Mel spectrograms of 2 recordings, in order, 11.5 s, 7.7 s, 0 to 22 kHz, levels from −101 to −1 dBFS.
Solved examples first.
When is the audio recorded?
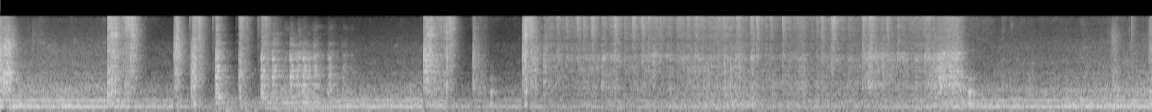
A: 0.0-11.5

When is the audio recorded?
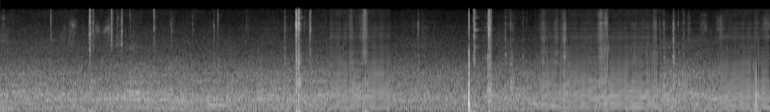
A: 0.0-3.3; 3.9-5.4; 6.6-7.2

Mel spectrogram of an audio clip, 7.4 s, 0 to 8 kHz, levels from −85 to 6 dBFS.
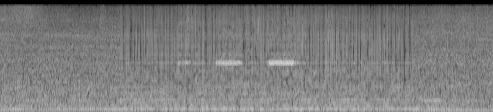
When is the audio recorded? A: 0.0-1.8; 6.2-7.4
